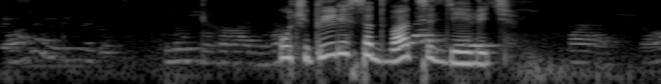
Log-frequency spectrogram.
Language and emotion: Russian, neutral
